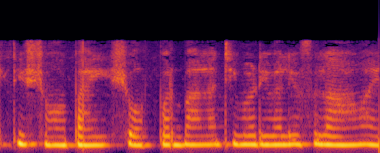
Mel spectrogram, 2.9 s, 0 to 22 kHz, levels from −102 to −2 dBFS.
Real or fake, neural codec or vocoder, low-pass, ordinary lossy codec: fake; codec, 24 kHz, 0.9 kbps, WavTokenizer, medium speech release version 2; 7.2 kHz; none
